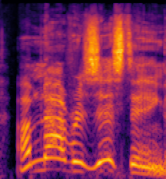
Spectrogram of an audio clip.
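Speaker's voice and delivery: very high squealing parody of a yell; mock scream. Commentator mimicking the fleeing woman, high mock shriek. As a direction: shriek it up high like mocking her. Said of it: "She over there screaming".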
